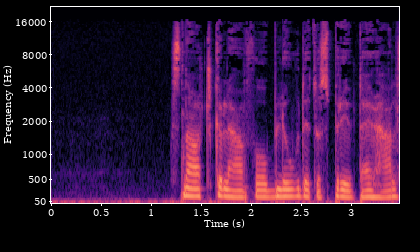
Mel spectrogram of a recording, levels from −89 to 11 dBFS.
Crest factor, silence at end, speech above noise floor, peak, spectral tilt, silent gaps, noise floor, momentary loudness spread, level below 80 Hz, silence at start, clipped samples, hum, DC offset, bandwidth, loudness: 16 dB; 0 s; 26 dB; 0 dBFS; -5.5 dB/octave; none; -41 dBFS; 4 LU; -38 dBFS; 0 s; under 0.1%; none; under 0.1%; 16.5 kHz; -16 LUFS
